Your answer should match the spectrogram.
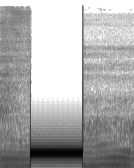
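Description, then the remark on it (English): A single steady, mid-pitched censor beep lasts about half a second and starts and stops abruptly, loudly cutting over a voice that is talking just before and after it. “Editor's note. Beep out.”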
